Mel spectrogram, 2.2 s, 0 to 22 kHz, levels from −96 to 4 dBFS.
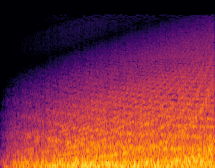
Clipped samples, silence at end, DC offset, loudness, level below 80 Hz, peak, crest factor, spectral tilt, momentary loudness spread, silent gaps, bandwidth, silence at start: under 0.1%; 0 s; under 0.1%; -15 LUFS; -16 dBFS; -2 dBFS; 10 dB; -7.5 dB/octave; 10 LU; none; 9.6 kHz; 0.05 s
